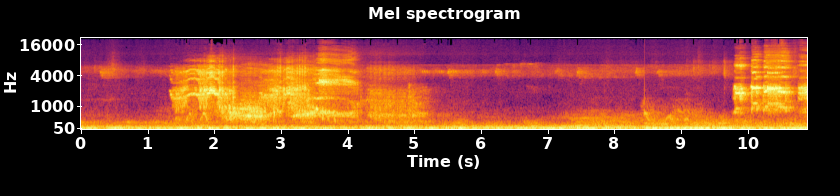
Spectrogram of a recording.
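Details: Bantam chicken crowing: a long, ragged, harmonic crow early on, then a fainter trailing note, and a new loud crow starting near the end, over steady low background hum.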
